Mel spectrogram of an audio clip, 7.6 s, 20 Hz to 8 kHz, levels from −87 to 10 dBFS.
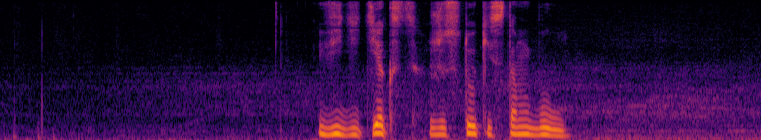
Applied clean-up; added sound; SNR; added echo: none; none; none; none.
